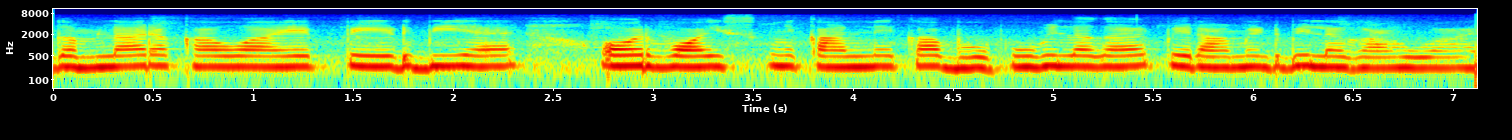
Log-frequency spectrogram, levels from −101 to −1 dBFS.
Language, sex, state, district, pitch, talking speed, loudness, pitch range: Hindi, female, Madhya Pradesh, Dhar, 235 Hz, 170 wpm, -15 LUFS, 230-245 Hz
